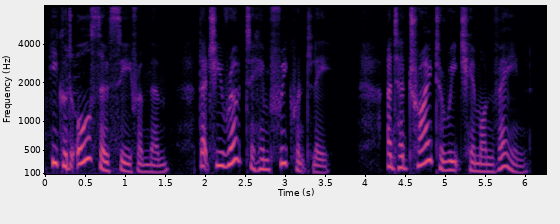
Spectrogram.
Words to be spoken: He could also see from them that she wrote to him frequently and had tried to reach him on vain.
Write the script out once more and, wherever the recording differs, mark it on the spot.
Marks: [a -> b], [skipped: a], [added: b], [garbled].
He could also see from them that she wrote to him frequently and had tried to reach him on vain.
